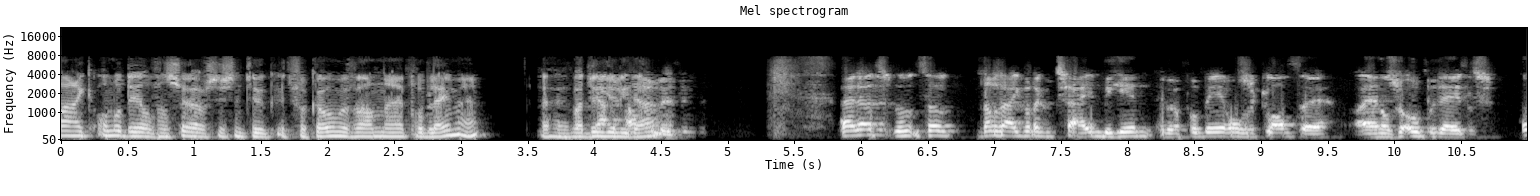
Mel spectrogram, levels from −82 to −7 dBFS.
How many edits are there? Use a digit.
0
